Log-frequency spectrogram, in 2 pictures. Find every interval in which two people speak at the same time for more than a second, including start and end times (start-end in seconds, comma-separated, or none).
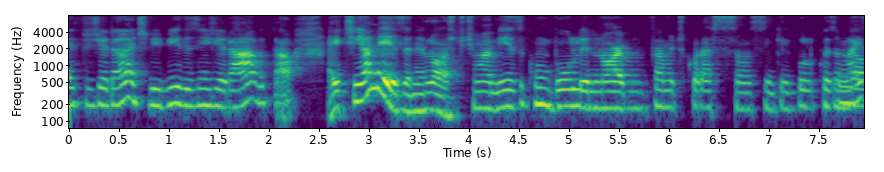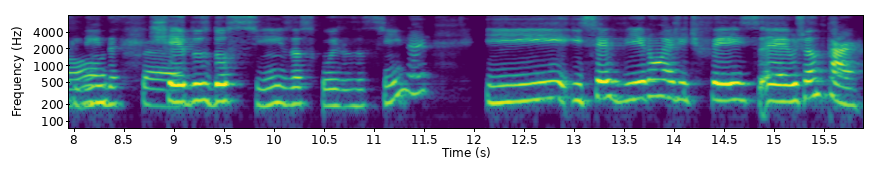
7.7-9.2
